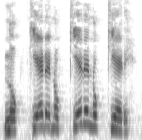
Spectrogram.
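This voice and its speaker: A hoarse, booming house-elf, put on by a woman reading aloud, stubborn and full of spite. He chants his refusals slowly and over and over. His voice is raised and a little loud in this storybook. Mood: stubborn protest. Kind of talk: audiobook character voice.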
